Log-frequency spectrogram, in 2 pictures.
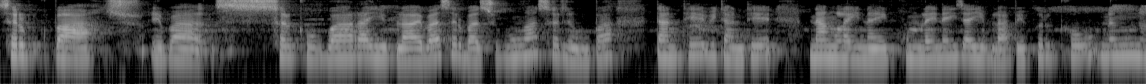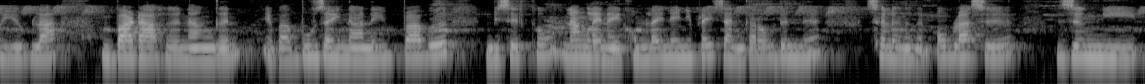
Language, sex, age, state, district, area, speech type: Bodo, female, 30-45, Assam, Kokrajhar, rural, spontaneous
